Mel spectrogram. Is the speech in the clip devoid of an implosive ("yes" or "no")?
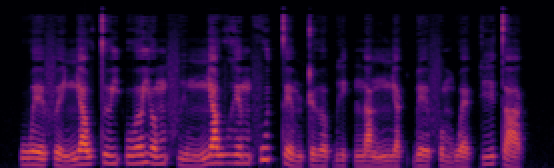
no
